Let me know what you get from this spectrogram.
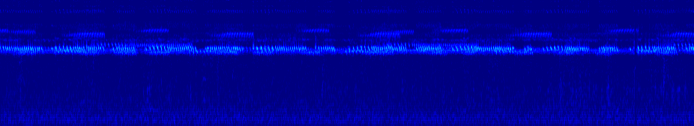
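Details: In the evening on Aroha Island, New Zealand, crickets chirp steadily in a high, pulsing chorus that continues without pause.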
